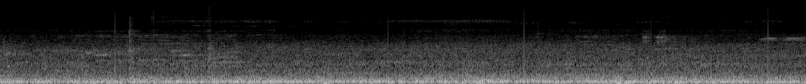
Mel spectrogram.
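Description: Wind rumbling on the microphone, a steady low buffeting, with a few faint knocks.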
